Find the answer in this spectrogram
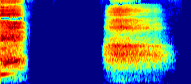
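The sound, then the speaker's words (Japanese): Deep breaths during a guided relaxation exercise: a short airy breath, then after a silent pause of over a second a longer, steady breath lasting about a second and a half, heard alone with no talk. “緊張をほぐしていきましょう。さあ、一緒に。吸って。”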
